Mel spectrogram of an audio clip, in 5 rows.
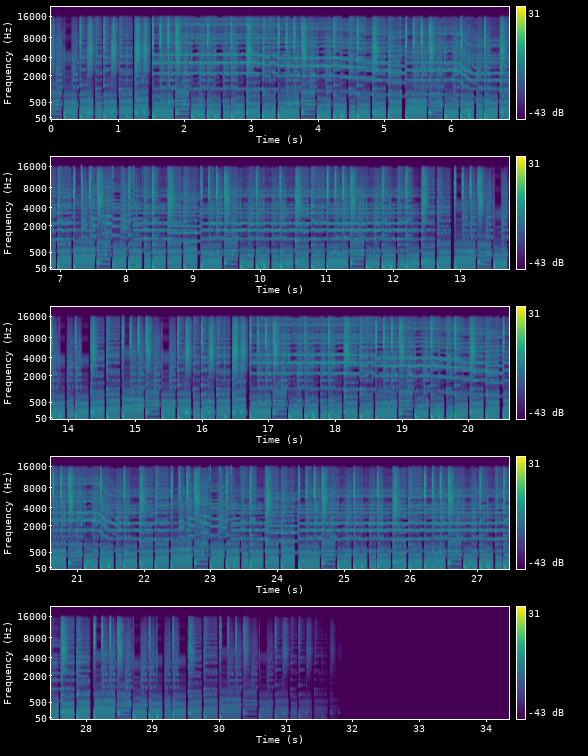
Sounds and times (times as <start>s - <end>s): Video game music: 0.0s - 31.9s.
